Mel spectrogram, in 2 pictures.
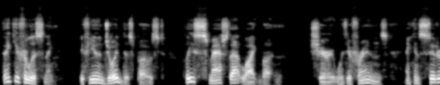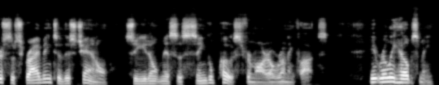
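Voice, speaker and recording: A man's voice: medium pitch, big pitch swings, moderate pace, dry recording. A man giving a dramatic narration of a children's story, as an audiobook reader.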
